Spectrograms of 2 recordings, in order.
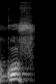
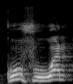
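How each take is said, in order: First: The fa is silent, with no vowel. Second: The fa carries a u vowel. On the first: The speaker calls it wrong. "ما تقولش كف، ما تسكنش الفاء" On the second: The speaker calls it right. "الفاء عليها ضمه"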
